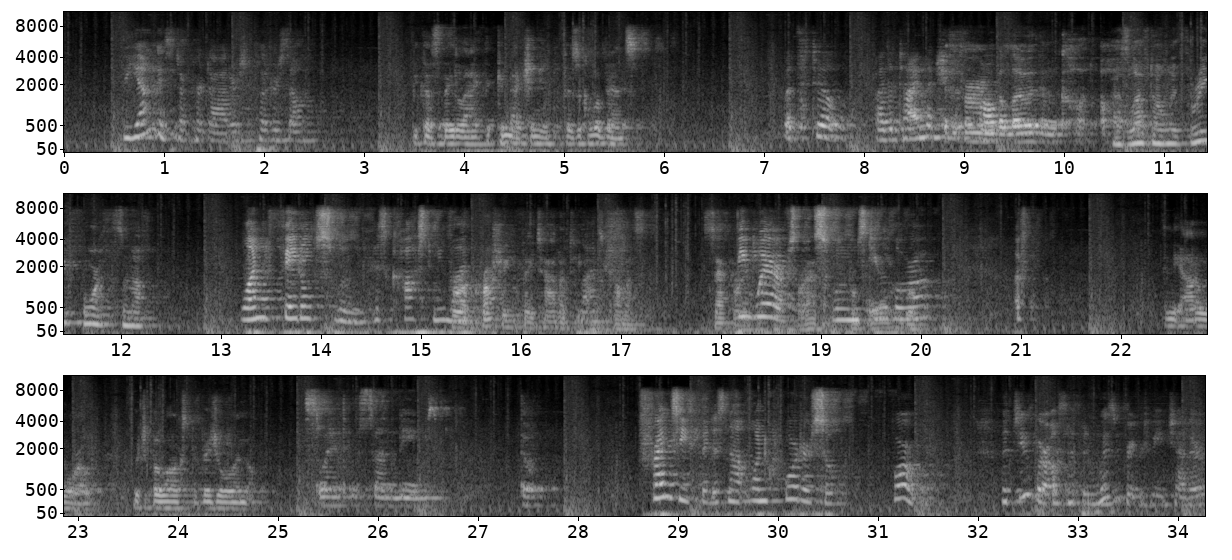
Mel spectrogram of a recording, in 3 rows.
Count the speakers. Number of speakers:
7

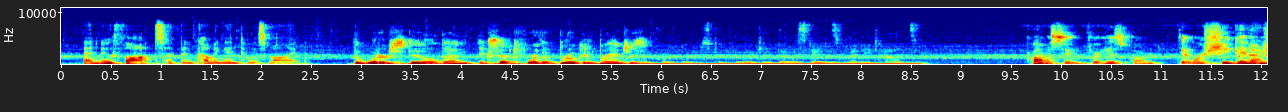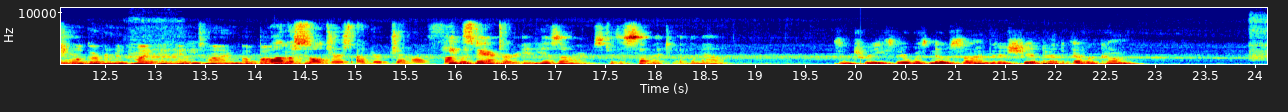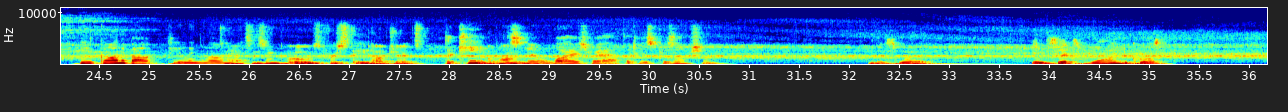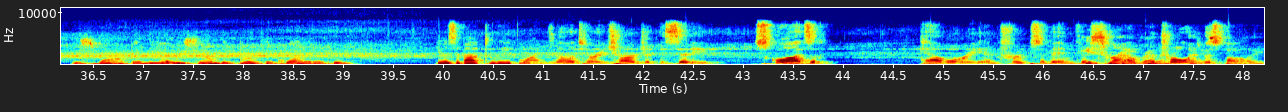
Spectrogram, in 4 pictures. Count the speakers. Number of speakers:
6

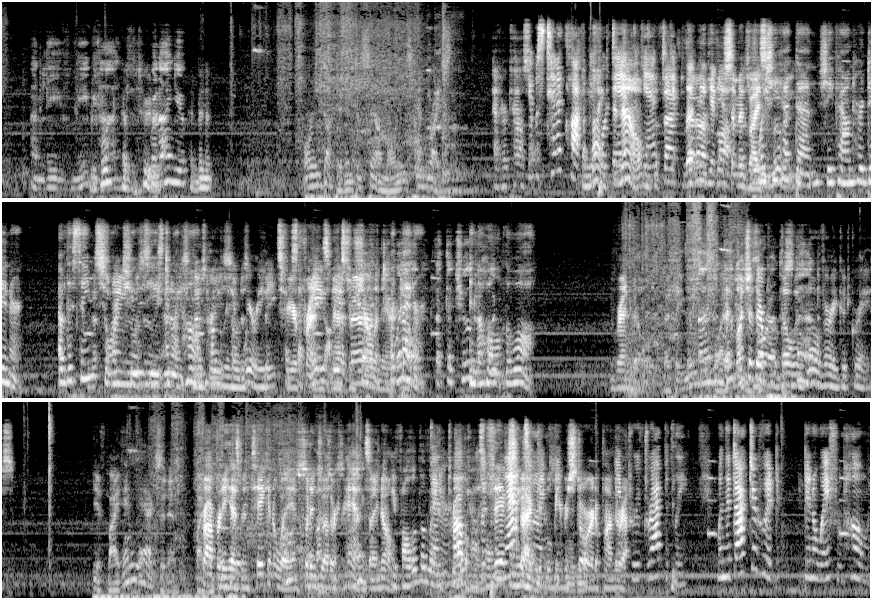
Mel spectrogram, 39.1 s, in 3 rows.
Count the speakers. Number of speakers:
8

